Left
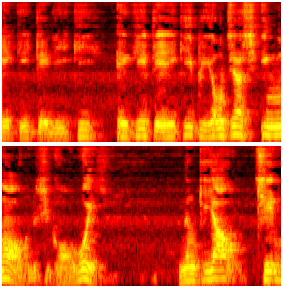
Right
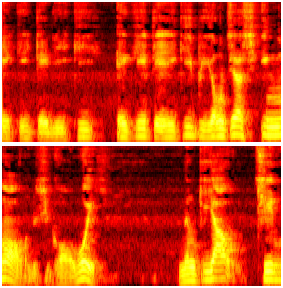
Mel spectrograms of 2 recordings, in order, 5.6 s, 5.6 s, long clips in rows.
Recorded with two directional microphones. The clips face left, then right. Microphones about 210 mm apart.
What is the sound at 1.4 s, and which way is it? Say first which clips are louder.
Speech: right 5 dB; 55° right (ahead or behind).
